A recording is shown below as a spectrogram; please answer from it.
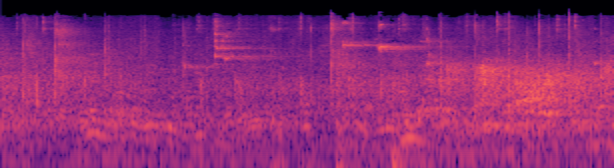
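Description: Celluloid table tennis balls clicking sharply off bats and tables in a sports hall, many hits in quick irregular succession, with voices underneath. Near the end, as the rally finishes, a brief swell of crowd noise.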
